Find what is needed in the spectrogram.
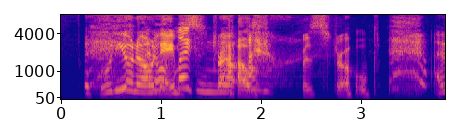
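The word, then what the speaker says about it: Straub: Strobe. Spell that too. Strobe. Spelled S T R A U B. Stra. Oh, Strobe.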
